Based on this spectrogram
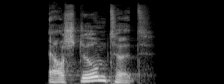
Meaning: inflection of erstürmen: 1. second-person plural preterite 2. second-person plural subjunctive II
- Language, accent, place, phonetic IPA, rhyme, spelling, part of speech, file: German, Germany, Berlin, [ɛɐ̯ˈʃtʏʁmtət], -ʏʁmtət, erstürmtet, verb, De-erstürmtet.ogg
